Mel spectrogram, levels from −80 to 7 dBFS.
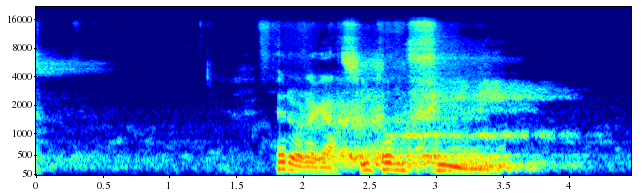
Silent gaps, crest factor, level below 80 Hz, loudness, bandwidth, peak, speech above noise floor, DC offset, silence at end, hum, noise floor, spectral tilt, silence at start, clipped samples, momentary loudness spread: none; 16 dB; -52 dBFS; -13 LUFS; 17 kHz; 0 dBFS; 35 dB; under 0.1%; 0.4 s; none; -47 dBFS; -5.5 dB/octave; 0 s; under 0.1%; 17 LU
